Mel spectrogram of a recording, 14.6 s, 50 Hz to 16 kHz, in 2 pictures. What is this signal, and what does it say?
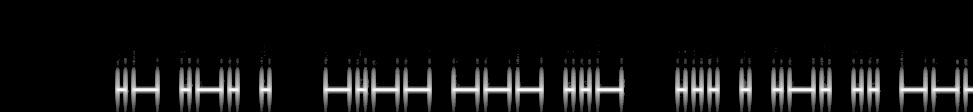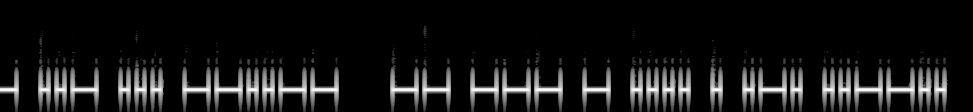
Morse code, heard as a keyed tone, about 20 wpm, 700 Hz. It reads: ARE YOU SERIOUS, MOTHER?
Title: Sentences from Top 1100 Words 20wpm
